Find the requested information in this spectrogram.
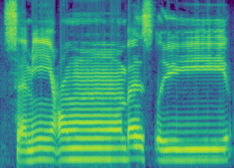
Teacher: آپ نے نون کی جگہ پر میم کو غنہ اور اخفا کے ساتھ ادا کرنا ہے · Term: اقلاب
